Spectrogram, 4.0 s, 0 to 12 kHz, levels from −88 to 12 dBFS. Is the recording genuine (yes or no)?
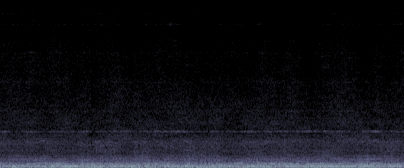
no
